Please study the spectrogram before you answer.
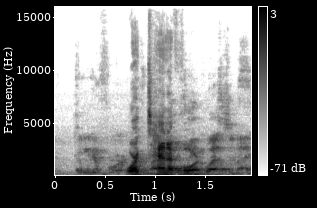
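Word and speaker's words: ctenophore: how do you pronounce it? Tenaphore. Tinaphore?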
